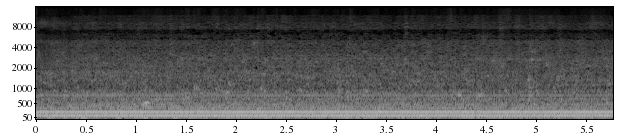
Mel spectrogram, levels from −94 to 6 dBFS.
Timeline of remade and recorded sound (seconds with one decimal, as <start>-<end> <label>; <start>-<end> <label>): 0.0-1.6 remade; 1.6-4.4 recorded; 4.4-5.8 remade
